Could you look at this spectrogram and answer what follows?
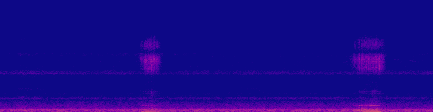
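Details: Two low, rattling snores about four seconds apart over steady background hum, from a sleeping adult man; snoring.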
